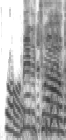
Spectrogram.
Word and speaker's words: Metatron: Featuring the how do I pronounce this? Metatron. Metatron.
